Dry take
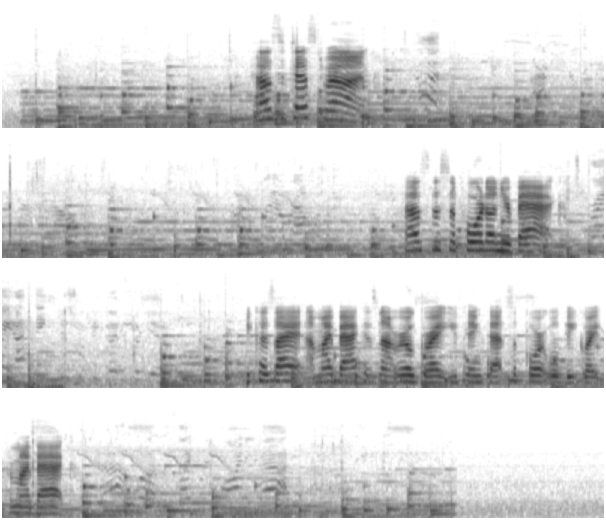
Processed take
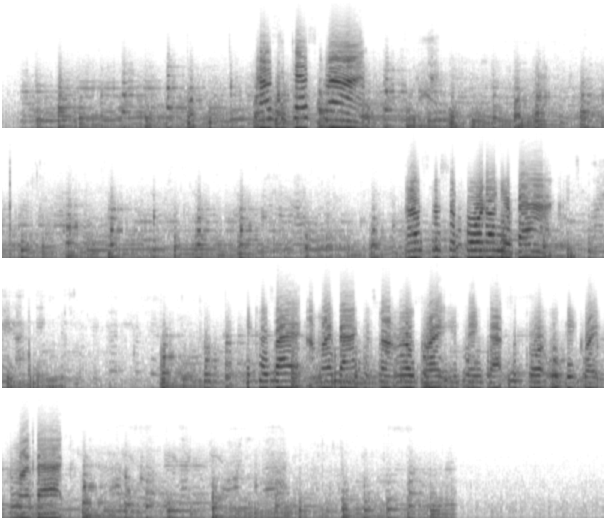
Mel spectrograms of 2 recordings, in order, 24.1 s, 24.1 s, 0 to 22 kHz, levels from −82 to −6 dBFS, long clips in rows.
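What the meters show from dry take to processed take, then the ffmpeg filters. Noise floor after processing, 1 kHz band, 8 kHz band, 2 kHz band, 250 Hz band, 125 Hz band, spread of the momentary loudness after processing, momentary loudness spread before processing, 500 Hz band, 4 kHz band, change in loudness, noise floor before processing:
−55 dBFS, −3.0 dB, can't be measured, −5.0 dB, −4.0 dB, −3.0 dB, 13 LU, 15 LU, −3.5 dB, −3.5 dB, −4.0 dB, −54 dBFS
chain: -af "aeval=exprs='max(val(0),0)':channel_layout=same,highshelf=frequency=4100:gain=-5.5,volume=2dB"

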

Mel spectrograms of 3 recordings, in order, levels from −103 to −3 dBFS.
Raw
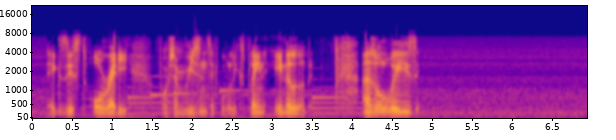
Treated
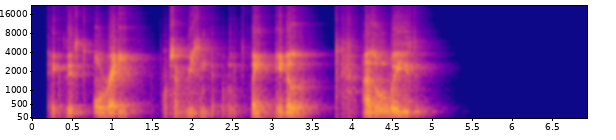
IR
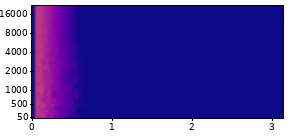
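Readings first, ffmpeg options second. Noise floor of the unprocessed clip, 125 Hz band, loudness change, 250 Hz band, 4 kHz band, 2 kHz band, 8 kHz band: −54 dBFS, +2.0 dB, +2.0 dB, +1.0 dB, +2.0 dB, +2.0 dB, can't be measured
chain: -filter_complex "[0:a]adynamicsmooth=sensitivity=8:basefreq=2500,aeval=exprs='sgn(val(0))*max(abs(val(0))-0.0126,0)':channel_layout=same,asplit=2[link_01][link_02];[1:a]atrim=start_sample=2205[link_03];[link_02][link_03]afir=irnorm=-1:irlink=0,volume=-4dB[link_04];[link_01][link_04]amix=inputs=2:normalize=0,volume=-1dB"

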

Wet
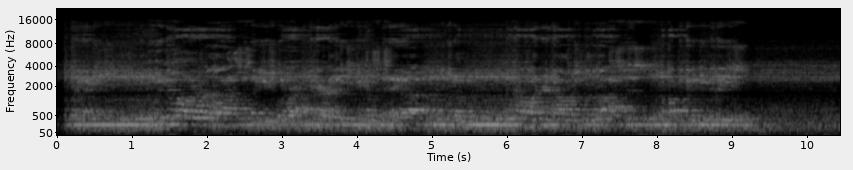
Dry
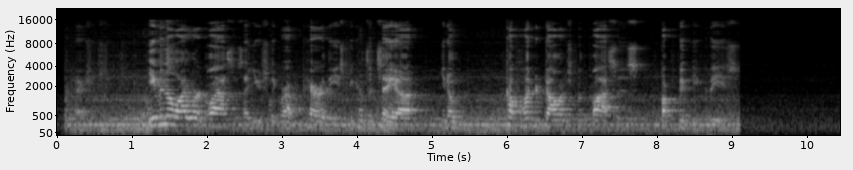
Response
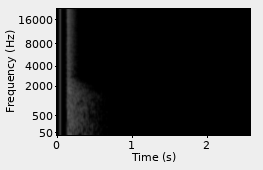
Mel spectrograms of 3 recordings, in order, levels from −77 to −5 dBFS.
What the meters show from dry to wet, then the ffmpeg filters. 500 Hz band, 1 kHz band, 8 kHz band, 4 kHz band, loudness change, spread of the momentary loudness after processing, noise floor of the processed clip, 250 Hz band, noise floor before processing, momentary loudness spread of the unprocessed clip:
−10.5 dB, −14.5 dB, −5.0 dB, 0.0 dB, −8.5 dB, 4 LU, −50 dBFS, −6.0 dB, −57 dBFS, 12 LU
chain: -filter_complex "[0:a]highshelf=frequency=2100:width_type=q:width=3:gain=12,acrossover=split=180|1400|6500[link_01][link_02][link_03][link_04];[link_03]asoftclip=type=tanh:threshold=-19.5dB[link_05];[link_01][link_02][link_05][link_04]amix=inputs=4:normalize=0,acrossover=split=120|1000[link_06][link_07][link_08];[link_06]acompressor=threshold=-56dB:ratio=4[link_09];[link_07]acompressor=threshold=-35dB:ratio=4[link_10];[link_08]acompressor=threshold=-31dB:ratio=4[link_11];[link_09][link_10][link_11]amix=inputs=3:normalize=0,bandreject=frequency=60.43:width_type=h:width=4,bandreject=frequency=120.86:width_type=h:width=4,acompressor=threshold=-39dB:ratio=6,equalizer=frequency=5400:width_type=o:width=0.77:gain=-3[link_12];[1:a]atrim=start_sample=2205,asetrate=48510,aresample=44100[link_13];[link_12][link_13]afir=irnorm=-1:irlink=0"

